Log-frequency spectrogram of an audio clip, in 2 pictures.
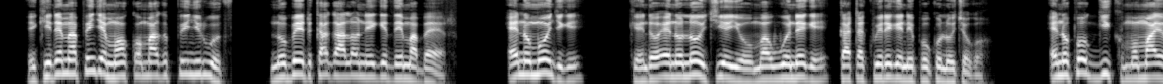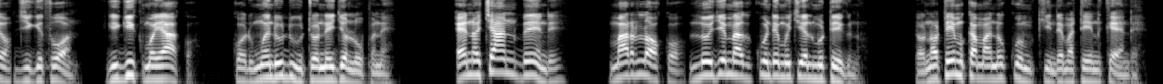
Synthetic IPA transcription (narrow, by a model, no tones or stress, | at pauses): ekindemapɪɲd͡ʒemɔkɔmaɡpɪɲɾwot̪ | nobedkaɡalɔnɪɡɪd̪ɪmabɛr | ɛnomoɲd͡ʒɡɪ | kendoɛnolot͡ʃjejomawoneɡekatakweɾeɡenepokolot͡ʃo̰ɡo̰ | ɛnopoɡ̚ɡikmɔmajɔd͡ʒiɡɪt̪wɔn | ɡɪɡikmɔjakɔ̰ | kɔdmwɛndudutonɛd͡ʒɔlʊpnɛ̰ | ɛnɔt͡ʃanbende | marlɔkɔlod͡ʒemaɡkwondemot͡ʃɛlmoteɡno̰ | tɔnɔtɪmkamanokwomkindematɪnkɛndɛ̰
